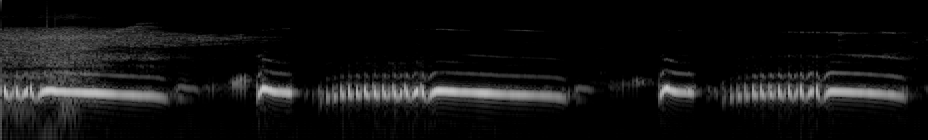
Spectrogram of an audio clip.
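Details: Barbary dove cooing without pause. Low rolling phrases, each a brief clipped note, a throbbing pulsed coo and a drawn-out falling tone, repeat roughly every two and a half seconds. A soft hiss is heard at the start.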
